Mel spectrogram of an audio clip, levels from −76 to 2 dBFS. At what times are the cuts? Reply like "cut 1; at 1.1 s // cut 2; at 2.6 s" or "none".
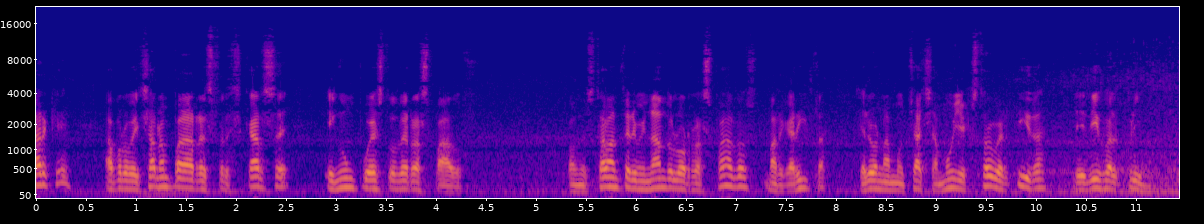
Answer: none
